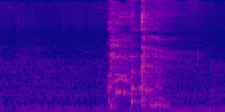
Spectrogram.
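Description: A person coughing briefly, about a second in, over a faint steady hum.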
